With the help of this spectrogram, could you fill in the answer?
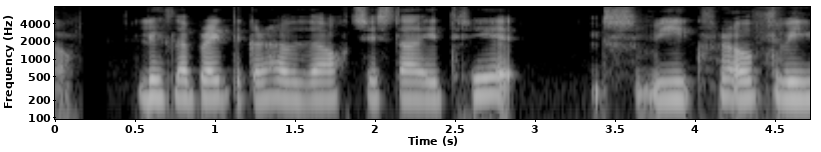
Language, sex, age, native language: Icelandic, female, 11, Icelandic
